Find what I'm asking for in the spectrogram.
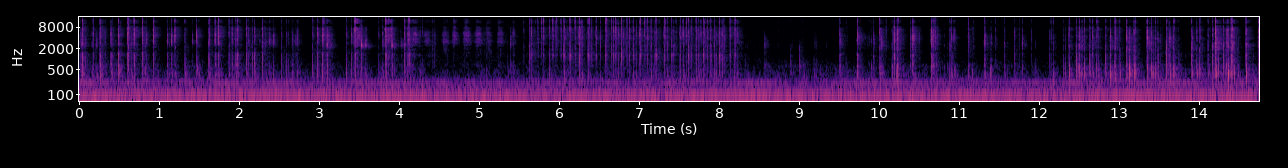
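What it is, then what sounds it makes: Plastic deodorant stick. A small, hollow, light-blue plastic deodorant stick with its cap on is turned in the hands and tapped and scratched with long acrylic nails. Rapid, bright, crackly scratching and clicking taps run throughout, easing into a softer, smoother rubbing stretch in the middle before the quick tapping returns. A steady low hum sits underneath the whole time.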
